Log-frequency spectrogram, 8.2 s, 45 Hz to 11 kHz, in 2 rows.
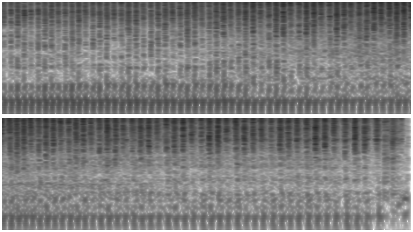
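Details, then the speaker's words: Jetta that had been dumping fuel and shooting flames, with its ignition timing way out: strong, even pulsing of about 3.5 beats a second fading smoothly; normal idle after the timing was fixed. "I'm just gonna take a look at it. It sounds like a tractor."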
